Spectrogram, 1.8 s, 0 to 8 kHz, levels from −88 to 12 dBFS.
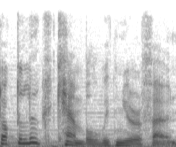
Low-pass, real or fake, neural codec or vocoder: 7.2 kHz; real; none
